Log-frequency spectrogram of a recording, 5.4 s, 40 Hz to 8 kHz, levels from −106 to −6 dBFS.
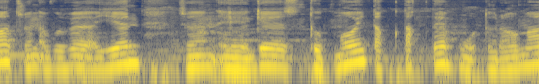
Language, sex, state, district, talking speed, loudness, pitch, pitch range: Mizo, male, Mizoram, Aizawl, 200 wpm, -15 LUFS, 115 Hz, 105-125 Hz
